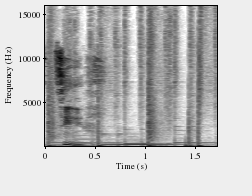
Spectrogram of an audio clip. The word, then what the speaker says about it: teeth: Not teeth, but teeth.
